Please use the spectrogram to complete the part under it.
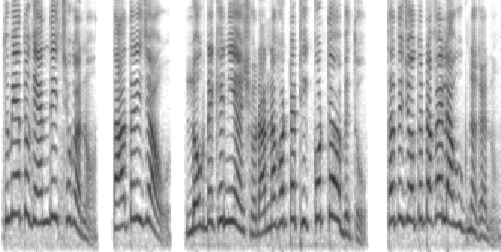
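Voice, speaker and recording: A woman's voice: extremely high pitch, very animated, fairly quick, bright, forceful tone, no echo, clean studio sound, pitched above the performer's own voice, full character voice. A woman voicing a stubborn, vain young housewife in a cartoon story, insistent and complaining. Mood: annoyed. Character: stubborn, vain young housewife who nags her family.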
